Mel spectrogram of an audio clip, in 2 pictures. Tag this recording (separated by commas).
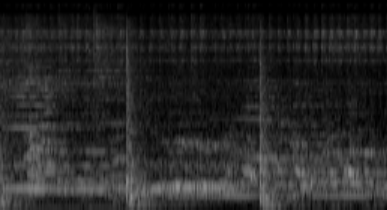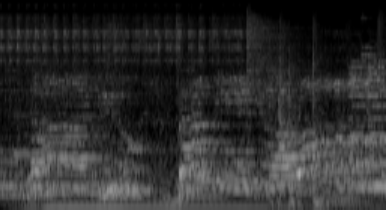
Gospel music, Tambourine, Music, Singing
